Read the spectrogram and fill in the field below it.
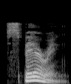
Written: sparing

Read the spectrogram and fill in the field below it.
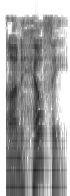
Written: unhealthy

